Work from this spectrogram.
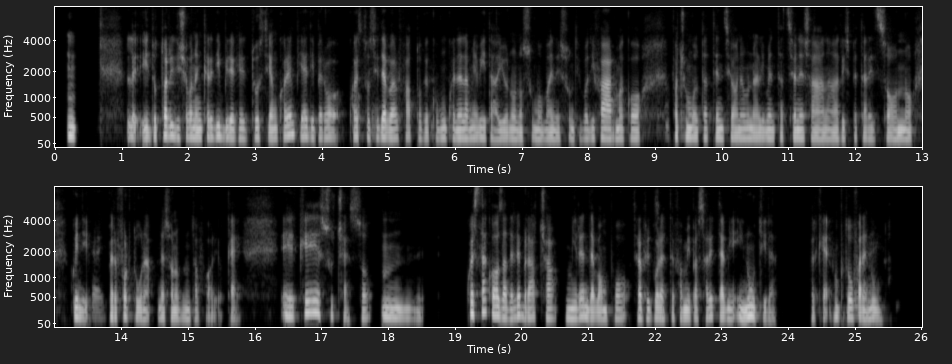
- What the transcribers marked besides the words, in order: none
- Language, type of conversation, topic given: Italian, podcast, Come capisci quando è il momento di ascoltare invece di parlare?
